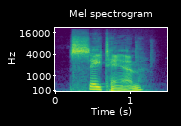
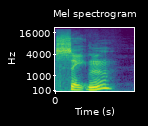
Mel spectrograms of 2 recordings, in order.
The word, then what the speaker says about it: seitan: It's called S-E-I-T-A-N. That is the actual word for the type of protein pronounced Satan, not Satan. Not the Prince of Darkness.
